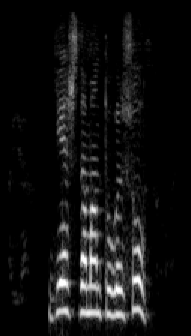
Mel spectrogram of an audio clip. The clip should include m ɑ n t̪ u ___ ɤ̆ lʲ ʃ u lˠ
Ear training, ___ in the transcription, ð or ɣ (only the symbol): ɣ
